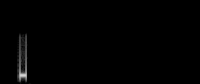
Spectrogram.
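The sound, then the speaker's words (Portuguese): A single short electronic telephone beep sounds as a call drops, followed by silence. “caiu a ligação com o agente Salvador Malheiro, o vice-presidente do PSD”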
